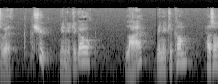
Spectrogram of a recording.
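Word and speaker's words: 来: harvested basically it was borrowed for its sound in the spoken language pronounced second tone lie lie however the original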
